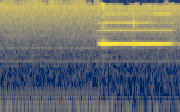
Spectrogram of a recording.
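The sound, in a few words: microwave oven beeping when done cooking egg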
